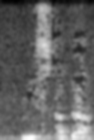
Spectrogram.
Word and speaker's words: מסעדה: Misada.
